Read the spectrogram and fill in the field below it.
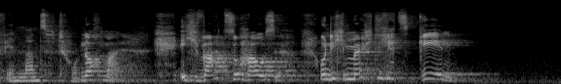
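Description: A woman speaks urgently and fast, close by.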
